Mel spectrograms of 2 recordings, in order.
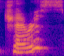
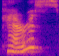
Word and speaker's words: Charis: So, my name is Charis or Charis, whichever pronunciation works.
